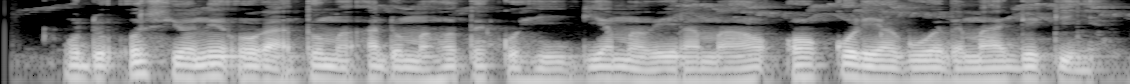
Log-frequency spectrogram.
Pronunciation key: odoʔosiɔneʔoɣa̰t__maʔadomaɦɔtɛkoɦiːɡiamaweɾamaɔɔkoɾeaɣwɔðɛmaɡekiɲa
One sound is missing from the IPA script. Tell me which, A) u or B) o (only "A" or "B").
B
